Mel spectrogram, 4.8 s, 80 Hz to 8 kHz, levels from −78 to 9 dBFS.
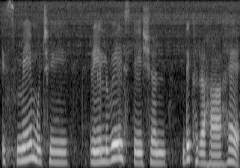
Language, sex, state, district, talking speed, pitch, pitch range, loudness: Hindi, female, Madhya Pradesh, Katni, 85 wpm, 190 Hz, 175-215 Hz, -17 LUFS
